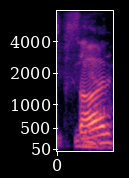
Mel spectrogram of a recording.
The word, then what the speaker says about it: facade: I think I said that right. It's facade. – Facade? It's facade. Yeah. – I'm pretty sure. – I used to say facade, and then people said, no, it's facade.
